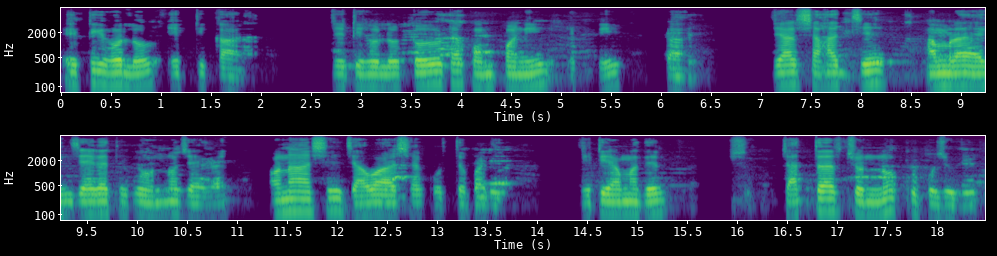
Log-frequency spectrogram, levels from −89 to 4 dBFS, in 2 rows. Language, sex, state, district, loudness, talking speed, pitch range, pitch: Bengali, male, West Bengal, Paschim Medinipur, -20 LUFS, 95 wpm, 100-115 Hz, 105 Hz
